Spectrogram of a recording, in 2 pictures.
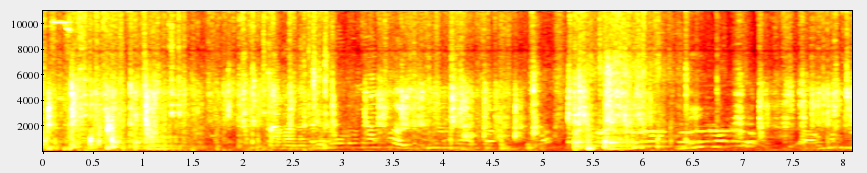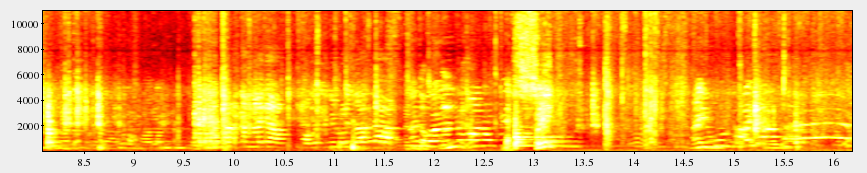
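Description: Background voices talking, children among them, over scattered clanks and knocks of fish being handled in a metal basin.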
